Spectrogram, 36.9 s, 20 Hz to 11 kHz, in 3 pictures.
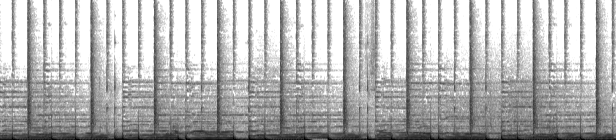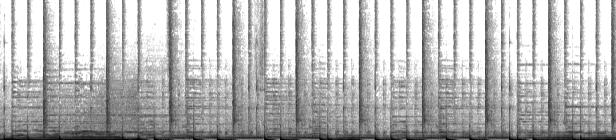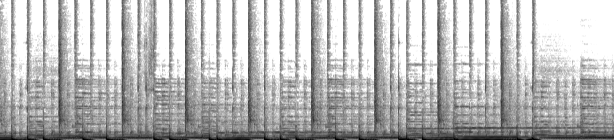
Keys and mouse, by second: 0.8 ctrl+f, 2.6-10.0 drag, 13.2 =, 16.4 click, 26.1 =, 31.4-36.9 drag.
